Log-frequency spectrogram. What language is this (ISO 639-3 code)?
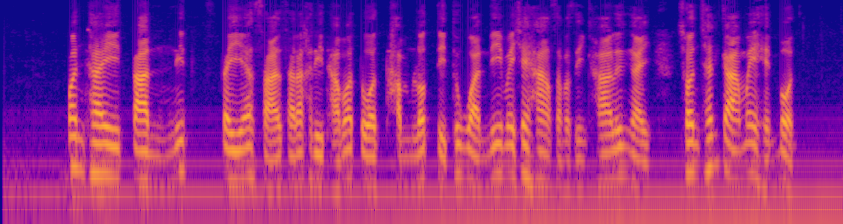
tha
